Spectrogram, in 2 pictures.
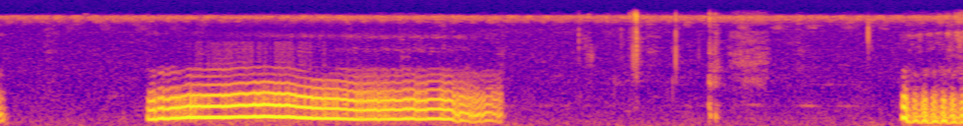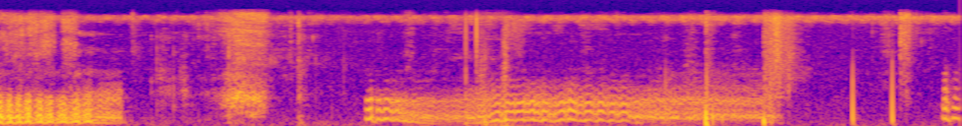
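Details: Newly adopted kitten meeting the household cat indoors; one sustained, wavering yowl, then rough noisy growling bursts and a lower, broken grumbling wail, with small clicks and knocks in the background.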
